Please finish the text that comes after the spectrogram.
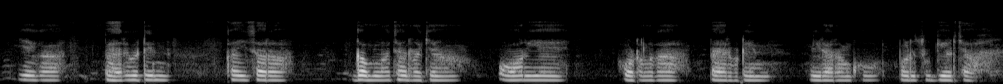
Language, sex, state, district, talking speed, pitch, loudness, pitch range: Garhwali, male, Uttarakhand, Uttarkashi, 130 wpm, 195 Hz, -22 LUFS, 195-205 Hz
